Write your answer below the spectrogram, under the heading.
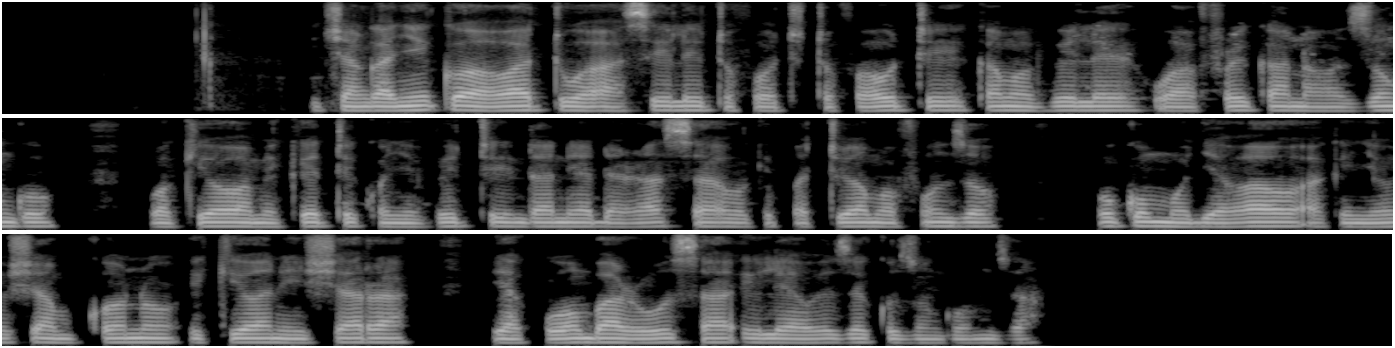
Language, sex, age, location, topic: Swahili, male, 25-35, Dar es Salaam, education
